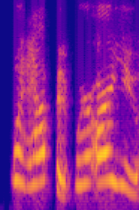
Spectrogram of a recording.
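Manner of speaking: high, distressed calling out; upset pleading. Retold or imitated. Widow calling for her late husband, high and upset. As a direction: plead into the empty room, hurt. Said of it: "And I was so upset".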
